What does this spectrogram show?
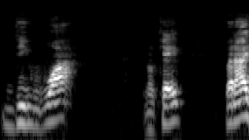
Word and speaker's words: Daiwa: yeah it is that it's not pronounced daiwa it's actually pronounced diwa okay but i say daiwa right because i'm a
